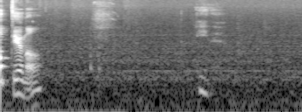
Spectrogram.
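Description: A young woman speaks briefly and softly, close to the microphone.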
